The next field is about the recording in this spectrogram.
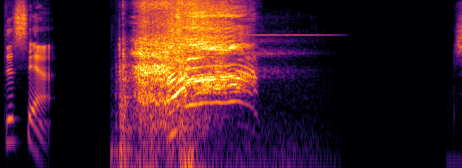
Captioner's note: screams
